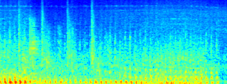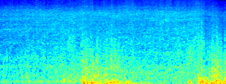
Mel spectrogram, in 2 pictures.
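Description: A welding torch hisses and crackles.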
